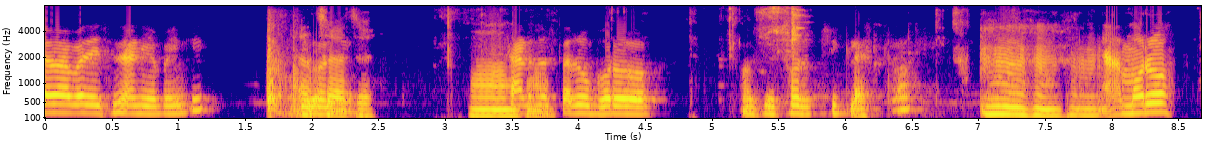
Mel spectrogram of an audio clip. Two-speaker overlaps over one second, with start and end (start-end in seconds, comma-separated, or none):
none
